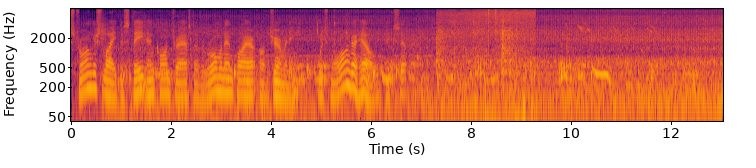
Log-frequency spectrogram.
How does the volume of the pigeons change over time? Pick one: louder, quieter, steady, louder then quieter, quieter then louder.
louder.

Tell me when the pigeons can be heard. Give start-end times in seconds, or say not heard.
0.6-12.6.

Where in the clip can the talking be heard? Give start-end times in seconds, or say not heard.
0.0-6.7.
